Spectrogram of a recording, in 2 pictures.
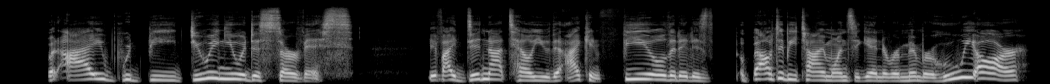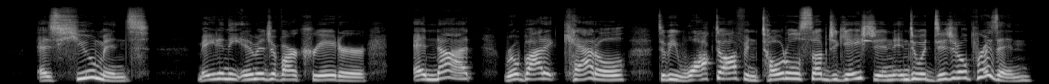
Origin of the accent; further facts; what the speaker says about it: United States; Now, I'm an American, and I was raised in a country that was founded upon some self-evident truths.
